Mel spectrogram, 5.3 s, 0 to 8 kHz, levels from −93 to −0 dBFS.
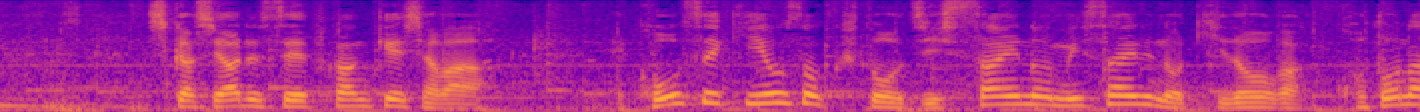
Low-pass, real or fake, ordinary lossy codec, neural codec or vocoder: none; real; none; none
